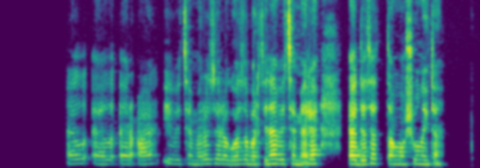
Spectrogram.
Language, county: Lithuanian, Kaunas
